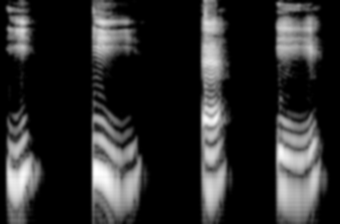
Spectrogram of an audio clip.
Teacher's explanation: the front unrounded category where your lips are not rounded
